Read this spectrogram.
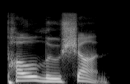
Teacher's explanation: The word pollution has stress on the second syllable.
